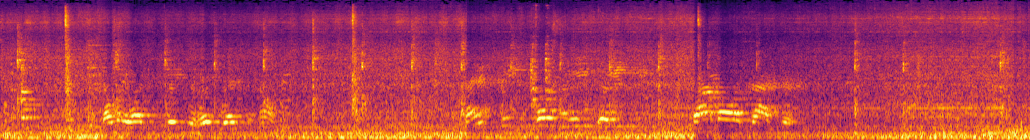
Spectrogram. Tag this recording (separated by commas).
Speech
